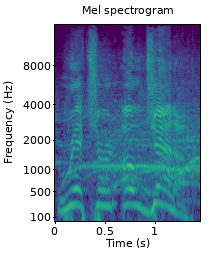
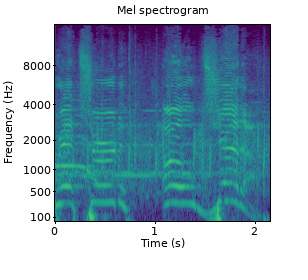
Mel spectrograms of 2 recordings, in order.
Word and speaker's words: Richard Ojeda: I'm Richard Ojeda. I am Richard Ojeda.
